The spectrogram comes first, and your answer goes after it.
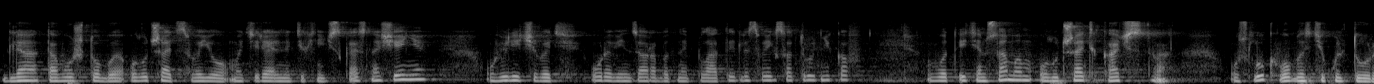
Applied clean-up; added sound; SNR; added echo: none; none; none; none.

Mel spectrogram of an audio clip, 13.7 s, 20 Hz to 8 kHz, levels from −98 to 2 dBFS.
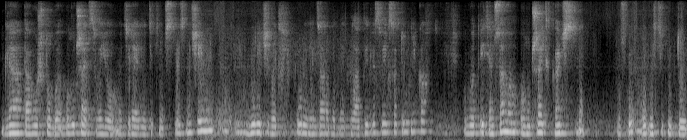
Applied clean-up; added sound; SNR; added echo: neural separator model SepFormer DNS4.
